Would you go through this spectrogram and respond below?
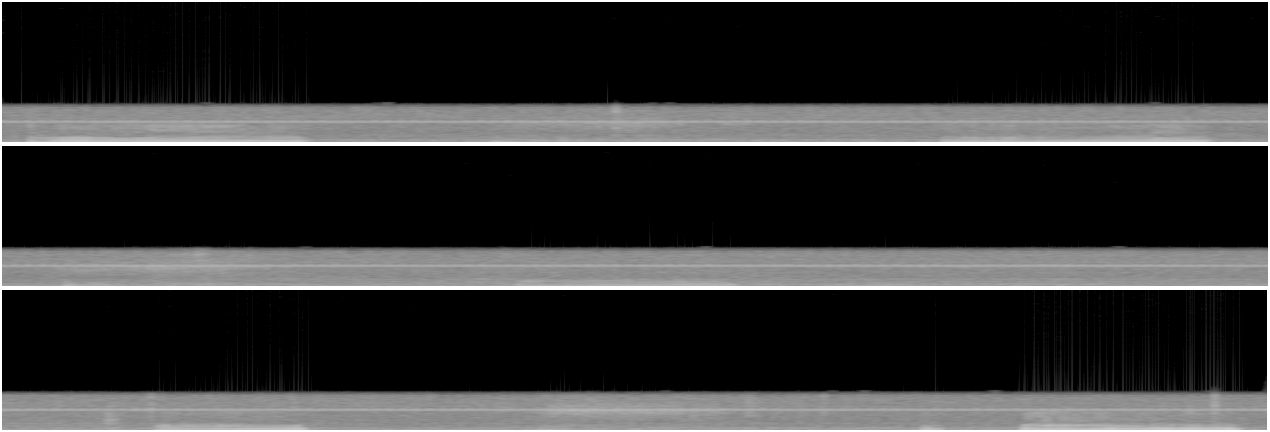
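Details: Domestic cat snoring: buzzy, harmonic snores about one and a half seconds long, returning roughly every four to five seconds, with softer breaths between them in a quiet room.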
